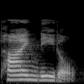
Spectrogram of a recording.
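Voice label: "pine needle", English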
